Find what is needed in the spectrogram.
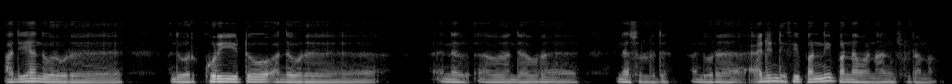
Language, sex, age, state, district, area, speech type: Tamil, male, 30-45, Tamil Nadu, Salem, urban, spontaneous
